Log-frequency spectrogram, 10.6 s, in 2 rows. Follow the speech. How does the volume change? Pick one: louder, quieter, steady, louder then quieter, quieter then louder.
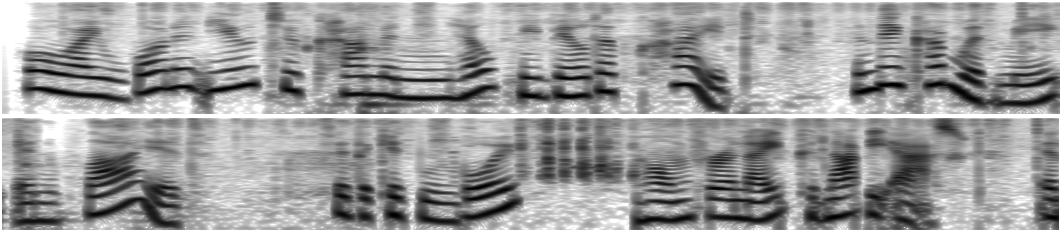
steady.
